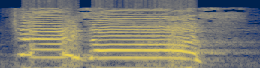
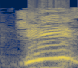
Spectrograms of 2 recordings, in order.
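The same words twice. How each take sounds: First: It is shouted as loudly as possible. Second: It is called out at moderate loudness.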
